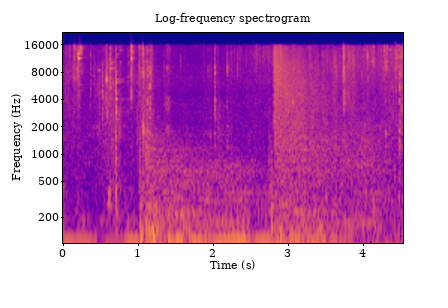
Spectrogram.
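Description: A gun fires loud shots close by.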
